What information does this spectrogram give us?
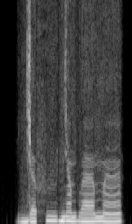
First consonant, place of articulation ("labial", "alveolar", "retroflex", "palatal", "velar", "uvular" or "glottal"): palatal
